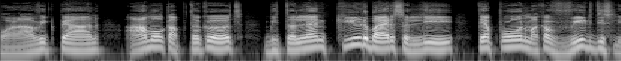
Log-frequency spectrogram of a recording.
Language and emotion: Goan Konkani, disgusted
